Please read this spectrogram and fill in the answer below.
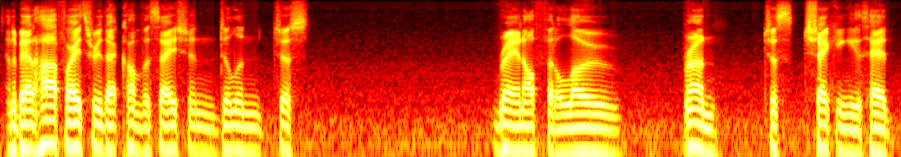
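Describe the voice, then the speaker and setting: A man's voice: on the low side, little pitch movement, takes it slowly, pauses often, fairly bright tone, clear, resonant tone. A man narrating and acting out his character in a tabletop role-playing game.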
